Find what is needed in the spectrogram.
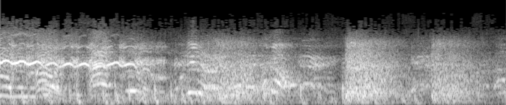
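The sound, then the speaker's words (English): A horse whinnies loudly with a wavering pitch while horses jostle and crash together in a Western chase scene. Heavy thuds and hoofbeats run underneath, and a sharp burst of noise comes near the end. “A hidden signal from the Lone Ranger sent Silver crashing against Tompkins' horse, forcing the animal back against the others”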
